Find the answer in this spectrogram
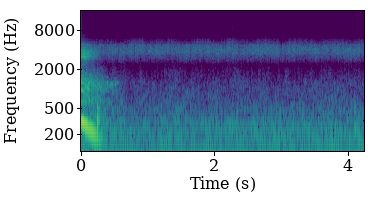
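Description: A woman's short breathy sigh at the start, falling in pitch, then a faint steady high chirring of crickets in the background.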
